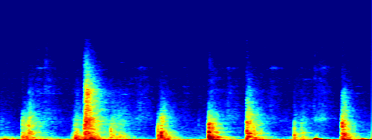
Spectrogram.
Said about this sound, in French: Mais Galien ouvre la porte palière et sort.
